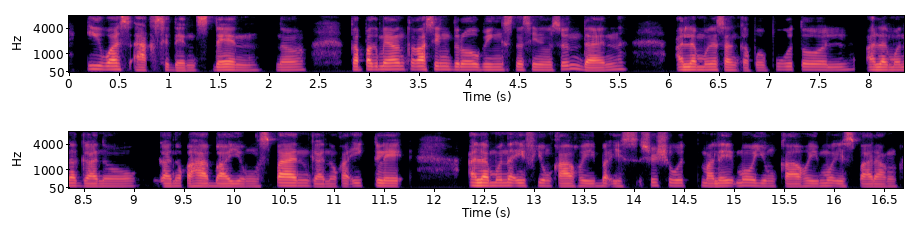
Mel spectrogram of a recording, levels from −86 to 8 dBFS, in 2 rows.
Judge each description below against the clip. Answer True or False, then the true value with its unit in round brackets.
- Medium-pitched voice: True (145 Hz)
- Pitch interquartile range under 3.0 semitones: True (2.4 semitones)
